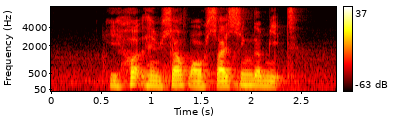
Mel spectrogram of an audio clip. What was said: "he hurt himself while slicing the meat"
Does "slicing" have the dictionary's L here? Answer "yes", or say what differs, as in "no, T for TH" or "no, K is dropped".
no, L is dropped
